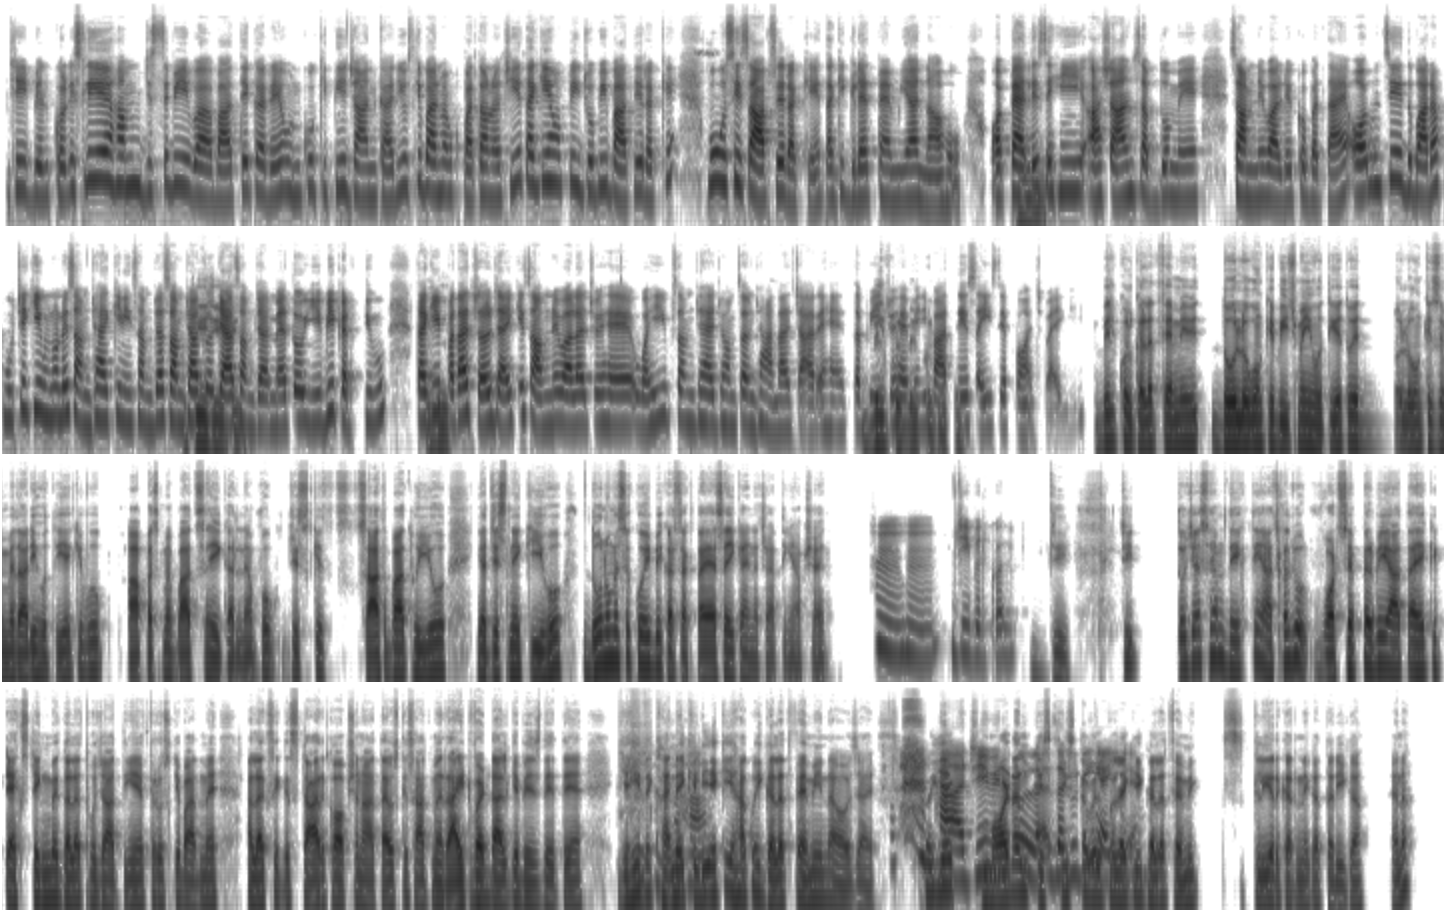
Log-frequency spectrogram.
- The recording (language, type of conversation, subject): Hindi, podcast, बिना सवाल पूछे मान लेने से गलतफहमियाँ कैसे पनपती हैं?
- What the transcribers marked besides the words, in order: tapping; in English: "टेक्स्टिंग"; in English: "स्टार"; in English: "ऑप्शन"; in English: "राइट वर्ड"; other background noise; chuckle; in English: "मॉडर्न"; in English: "क्लियर"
